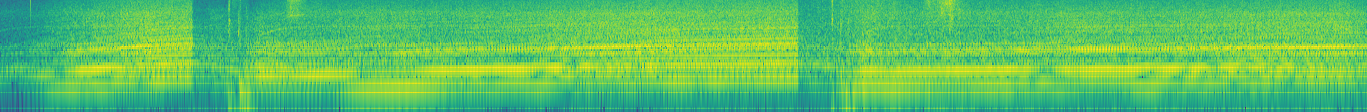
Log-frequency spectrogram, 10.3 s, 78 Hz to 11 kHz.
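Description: Car engine revving up in rising sweeps in the video game Forza Horizon 4, dropping sharply twice between gear changes, steady and loud throughout.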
